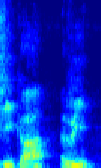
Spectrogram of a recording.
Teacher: तो ये ऋषि का री, तो ऋषि का री का जो उच्चारण स्थान है, अर्थात ऋषि का री का उच्चारण करते समय हमारे अंदर से आती हुई वायु मूर्धा के पास से होके गुजरती है, अर्थात ऋषि का री का उच्चारण स्थान क्या हो जाएगा, मूर्धा। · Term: मूर्धन्य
